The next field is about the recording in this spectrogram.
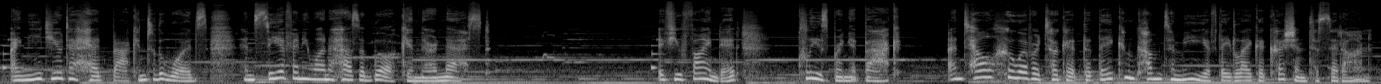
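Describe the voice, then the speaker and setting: A woman voice actor plays a gentle forest caretaker in a video game. She is a woman who speaks soothingly and with measured care at a middle pitch, kind toward every animal. Music plays behind her. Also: lively intonation, lightly acted. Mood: musing, mildly exasperated. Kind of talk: video game character dialogue.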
